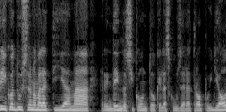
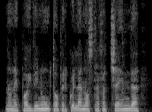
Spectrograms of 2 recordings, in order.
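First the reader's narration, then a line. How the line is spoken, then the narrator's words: Low aside. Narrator (Italian): disse sottovoce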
